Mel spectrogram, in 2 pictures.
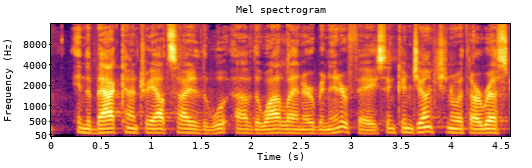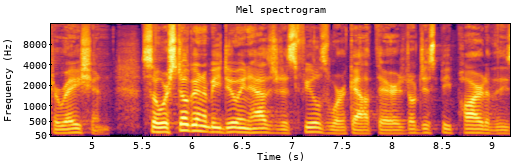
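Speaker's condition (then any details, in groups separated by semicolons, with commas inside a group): No condition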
